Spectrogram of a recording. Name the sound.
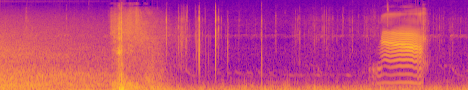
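kitten mewing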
